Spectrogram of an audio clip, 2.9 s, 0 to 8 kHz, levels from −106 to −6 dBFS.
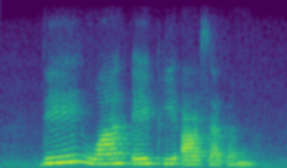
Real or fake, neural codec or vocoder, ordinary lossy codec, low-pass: real; none; Opus, 24 kbps; 7.2 kHz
